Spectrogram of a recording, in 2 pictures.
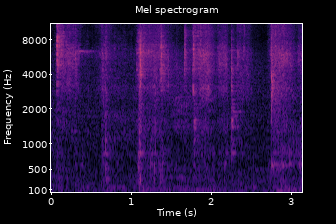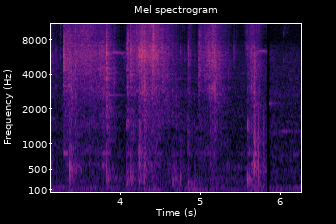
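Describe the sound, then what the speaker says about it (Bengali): Sour yogurt and mustard oil being mixed by hand into food for a potato, pointed gourd and egg dish, with repeated soft squelching and sticky slaps in an irregular rhythm, close and fairly quiet, with no talking. "এটা আমি হাত দিয়ে ভালো করে মেখে নেব।"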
